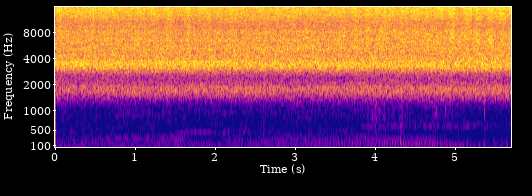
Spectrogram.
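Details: Cicadas buzzing to signal the arrival of summer: a loud, even, sustained drone with no pauses, a few faint low sounds in the background.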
